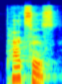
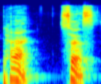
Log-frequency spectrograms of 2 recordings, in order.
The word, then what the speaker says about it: Texas: Texas. Stress on the first syllable, Texas. It's not sus, it's sis. Okay? So, Texas. Texas.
